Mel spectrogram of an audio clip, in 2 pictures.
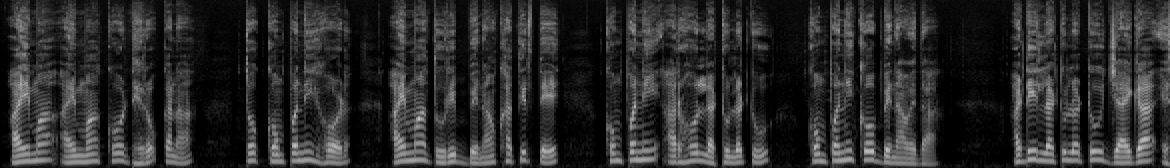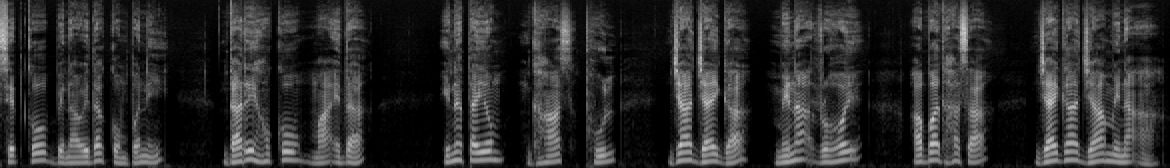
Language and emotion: Santali, neutral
